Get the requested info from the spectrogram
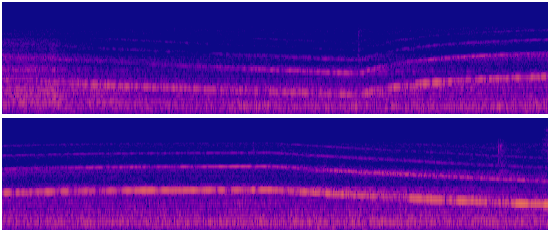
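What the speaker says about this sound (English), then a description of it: "Listen to this ambulance siren." A loud ambulance siren wails steadily and close by, its pitch sweeping slowly up and then falling away as the vehicle passes, with traffic rumbling underneath throughout.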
